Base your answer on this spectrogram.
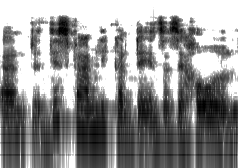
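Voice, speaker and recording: A man talks with an Indian accent at a moderate pace. Vocal fry runs through his voice. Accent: Indian English (Telugu). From Telangana, India. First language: Telugu. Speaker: botany teacher. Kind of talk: lecture. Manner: hesitant, many fillers.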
